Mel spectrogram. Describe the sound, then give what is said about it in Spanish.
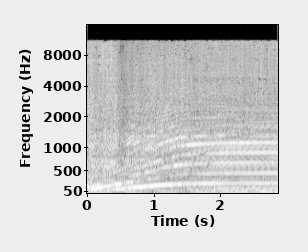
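Ferrari Roma sports car engine accelerating hard, its loud continuous note climbing steadily in pitch through the first part, then holding a high, even howl to the end. “Suena bien, ¿eh? Es el Ferrari Roma. Es el más normalito, por decirlo de algún modo.”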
